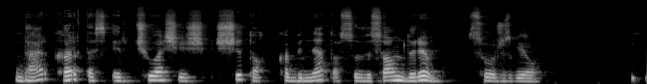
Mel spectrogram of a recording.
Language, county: Lithuanian, Vilnius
